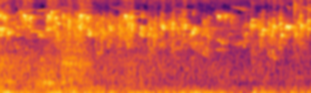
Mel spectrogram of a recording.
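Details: Little swallow chattering in Ireland, County Laois: a busy run of high, scratchy twittering chirps with a low hum underneath.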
